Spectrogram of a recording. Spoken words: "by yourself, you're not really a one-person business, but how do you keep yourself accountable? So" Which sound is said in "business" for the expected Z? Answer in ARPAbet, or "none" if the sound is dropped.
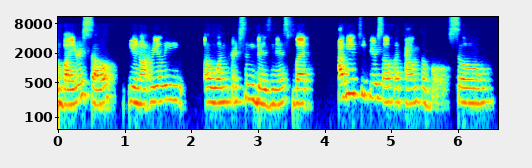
Z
